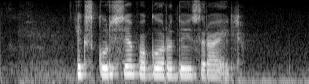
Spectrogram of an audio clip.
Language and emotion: Russian, neutral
